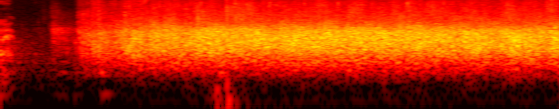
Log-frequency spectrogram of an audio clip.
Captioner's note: audience clapping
